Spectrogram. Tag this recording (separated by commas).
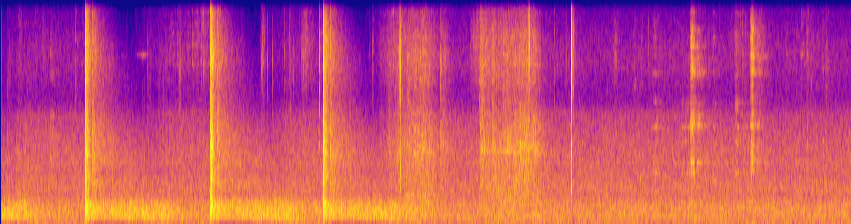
Explosion, gunfire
